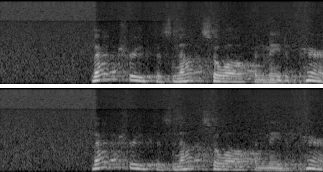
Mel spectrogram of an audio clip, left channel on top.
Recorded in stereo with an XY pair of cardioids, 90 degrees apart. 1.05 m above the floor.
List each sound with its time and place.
0.9 s a man speaking: 65° left, 3 m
